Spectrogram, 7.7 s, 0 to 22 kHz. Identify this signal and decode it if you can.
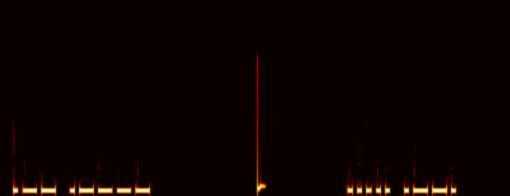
Morse code, heard as a keyed tone, about 17 wpm, 700 Hz. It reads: W 1 5 P
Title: Single-Letter Single-Number 17wpm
